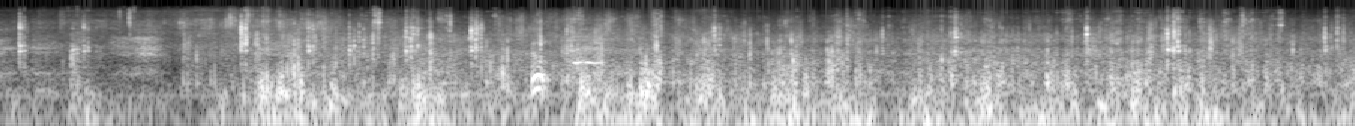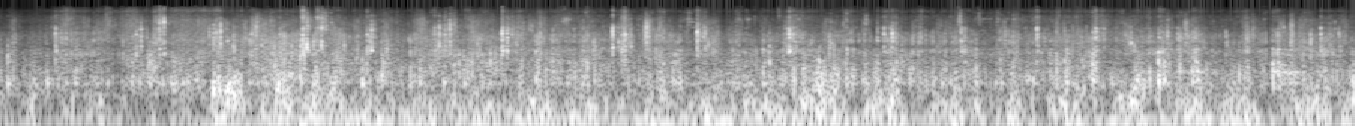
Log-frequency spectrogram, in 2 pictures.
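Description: A dog running across a grass field, its footfalls thumping close to a camera strapped to it, with rustling and knocks from the harness; it picks up about a second and a half in.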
